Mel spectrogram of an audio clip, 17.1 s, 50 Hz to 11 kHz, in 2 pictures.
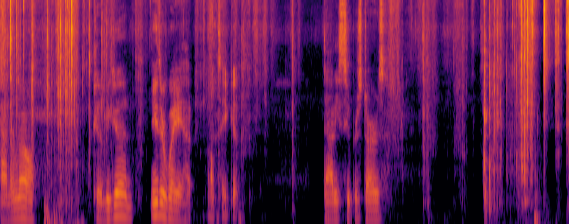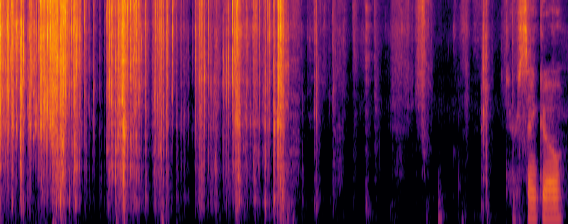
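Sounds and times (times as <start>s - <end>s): wrapper tearing and crinkling: 0.0s - 1.7s, 7.3s - 12.9s.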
